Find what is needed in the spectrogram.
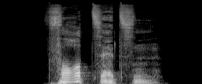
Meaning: to continue with something
- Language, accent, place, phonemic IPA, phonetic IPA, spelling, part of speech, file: German, Germany, Berlin, /ˈfɔʁtˌzɛt͡sən/, [ˈfɔʁtˌzɛt͡sn̩], fortsetzen, verb, De-fortsetzen.ogg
